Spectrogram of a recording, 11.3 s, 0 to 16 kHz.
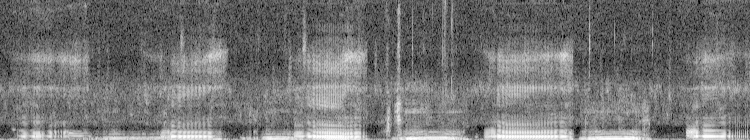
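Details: A 13-year-old Yorkiepoo gives a string of drawn-out, yowling barks that rise and fall in pitch.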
